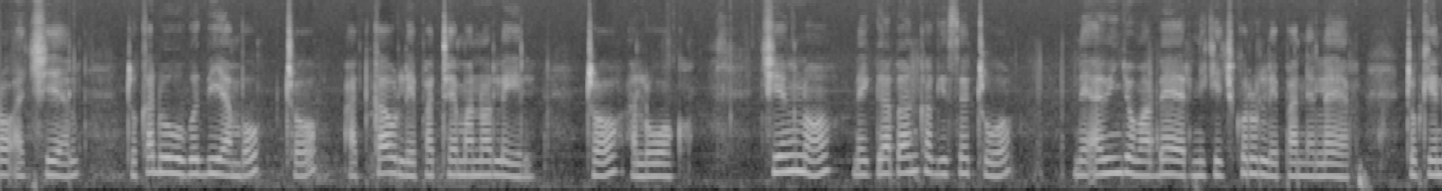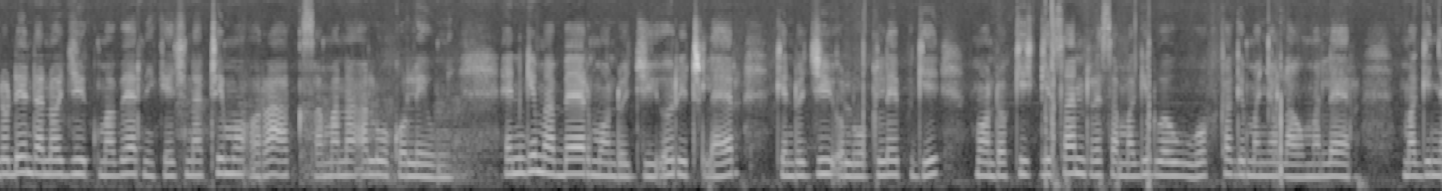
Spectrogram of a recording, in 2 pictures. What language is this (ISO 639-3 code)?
luo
